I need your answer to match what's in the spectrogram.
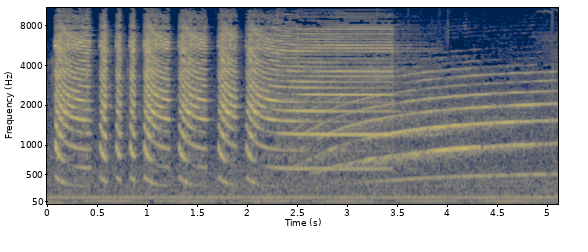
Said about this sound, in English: The siren goes really long. I was going to say, we hate the siren outside. But enjoy the siren inside.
